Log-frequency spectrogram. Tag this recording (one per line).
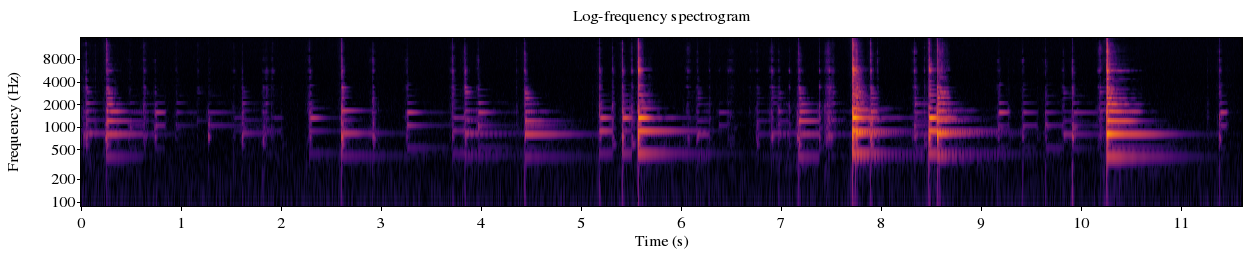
string
tinkle
childs
strum
jangle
